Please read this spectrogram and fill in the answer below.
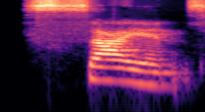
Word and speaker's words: science: Okay, so if it's preceded by the letter S, that means that we have an S and then a C. Okay, an S before the C. Like scissors, okay? S-C. Then the C is silent. Can you think of any other examples where we have SC and the C is silent? We pronounce it with an S sound.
